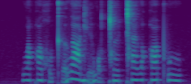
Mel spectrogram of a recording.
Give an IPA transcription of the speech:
wɪqʷaχʷḛkʼə̰ ða ɡjḛwɔ̰ǀø ǀæðəqʷe pʼu

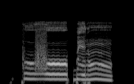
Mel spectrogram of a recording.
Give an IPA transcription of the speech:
pu˦voː˦ɓɪ˦ ɾũ˦˨

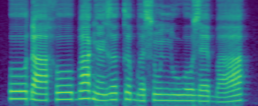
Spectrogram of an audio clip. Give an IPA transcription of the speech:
oː˧ɗaː˨ hoː˧ba˦ ɡɛ̃˨ɣə˧kə˧bə˨ sũ˨ɲu˨wo˨zɛ˨ ba˨˦

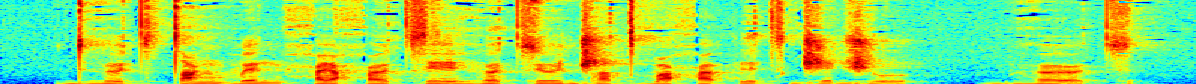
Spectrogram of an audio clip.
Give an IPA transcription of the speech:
dʱøt͡stˤøŋɓɛŋ ħɪħœ t͡seɦœ t͡sød͡ʒøtˤɓʊħɐ ʔɪt͡sd͡ʒɐd͡ʒʊ | bʱœt͡s

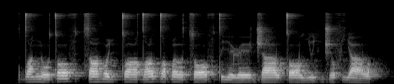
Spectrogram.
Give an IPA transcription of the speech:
dˤenotɔːf t͡sɛðˤuʎ tɔːdˤolˠdˤɯ ɓɤːt͡sɔːftiː ɭeːd͡ʒaːlˠtɔːlˠ ʎɯʎd͡ʒɤfʎaːlˠ

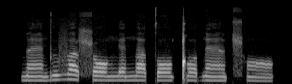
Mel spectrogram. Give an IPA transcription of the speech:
ɳæ̃dɯva ʂɔŋɛna t̪ɔŋ͡ǃɔ ɗæ̃ʈ͡ʂʰɔ̃

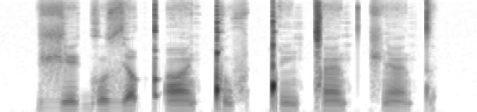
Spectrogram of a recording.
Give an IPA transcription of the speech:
ʒeɡo ziqʼæ̃ǃuf ǃĩǀæ̃tt͡ʃæ̃t

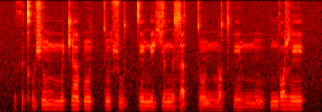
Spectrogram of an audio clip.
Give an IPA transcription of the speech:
θəkʼoɕõmːə t͡ʃã põtːũ ɬutːẽ ŋeçəŋə zatːõnːɔ t͡sʼẽmːũ | ɲɔɮẽ

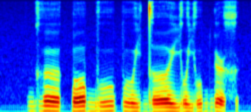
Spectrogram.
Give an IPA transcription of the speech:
ɡʱɵː k͡po buːpuːj d̪ɤːjuj ubɗə˞x

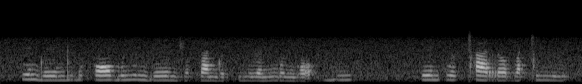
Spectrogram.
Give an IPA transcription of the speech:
ke ndeːndibʌ kɔː ɡʷiːl ŋɡeːnd͡ʒɔ kandɔʃkiː lənŋʷəːŋɡɔ | bi | enxʷəːl ǀʰarʌːba ǀiːl

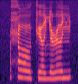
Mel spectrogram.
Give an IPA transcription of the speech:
ħɔo̯ kʲʌʎə ɭəɲ

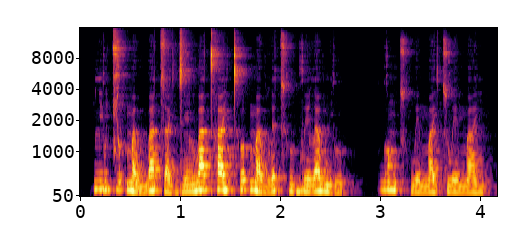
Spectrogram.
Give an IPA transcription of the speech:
lju˥˧t͡ɕo˦ʔma˨˩wmwa˥˧ t͡sa˨˩jd͡zẽ˧lwa˥˧ t̪ʰa˥˧jt̪ʰo˦ʔma˨˩w lə˦t͡sʰu˨˩ ɡwe˧la˥˧wn̪ju˨˩ | ɡɔ˥˧mt͡sʰwe˨˩ ma˧jt͡swe˧ma˧j

